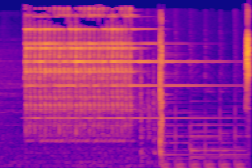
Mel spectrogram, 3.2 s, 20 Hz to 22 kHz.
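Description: A telephone bell rings in one loud, rapidly trilling burst lasting about a second and a half, then cuts off, followed by a sharp click and a faint lingering tone; the phone at the Craters' summer home in Belgrade, Maine, around July 24, 1930.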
